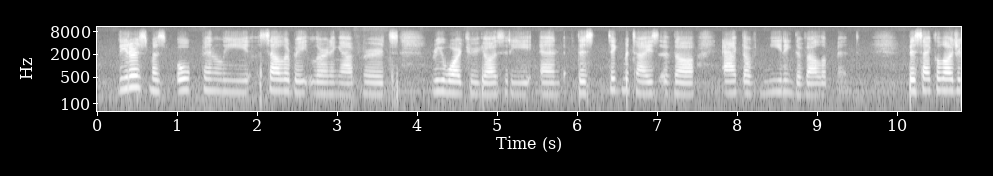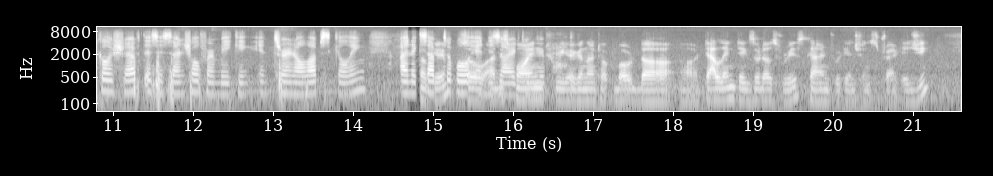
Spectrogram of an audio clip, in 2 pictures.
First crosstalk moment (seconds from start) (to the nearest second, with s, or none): 15 s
